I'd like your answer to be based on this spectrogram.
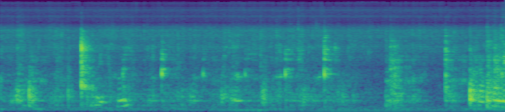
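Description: Spice paste for goat meat fries in oil while being stirred, a soft sizzle under irregular scraping and tapping of a spoon against the pot, close and fairly quiet.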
